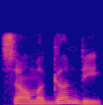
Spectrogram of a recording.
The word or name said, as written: salmagundi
